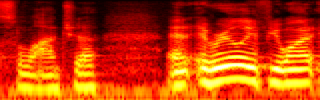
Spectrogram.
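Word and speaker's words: Sláinte: name of that place it's called solanta but it's spelled like slain s l a i n t but it's it's an Irish pub called salanta and really if you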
